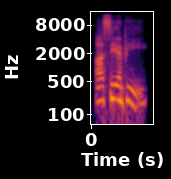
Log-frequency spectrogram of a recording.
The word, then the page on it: RCMP: Indian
